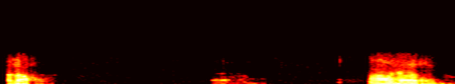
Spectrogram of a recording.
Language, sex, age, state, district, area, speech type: Kannada, male, 45-60, Karnataka, Belgaum, rural, conversation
